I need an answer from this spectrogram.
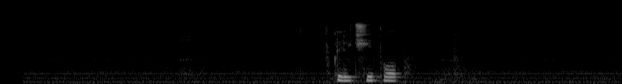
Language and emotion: Russian, neutral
